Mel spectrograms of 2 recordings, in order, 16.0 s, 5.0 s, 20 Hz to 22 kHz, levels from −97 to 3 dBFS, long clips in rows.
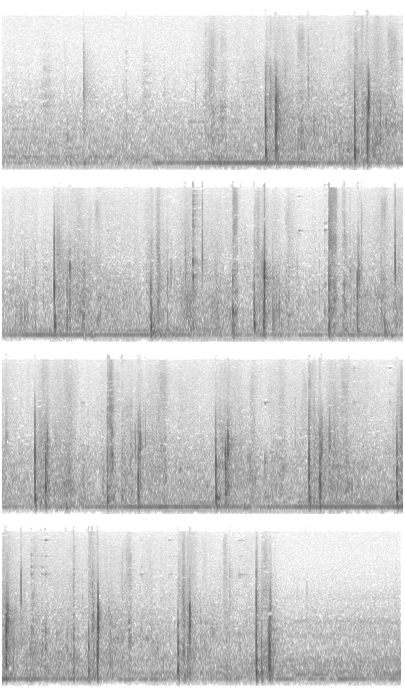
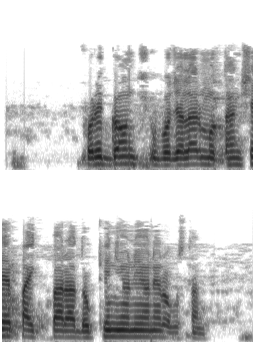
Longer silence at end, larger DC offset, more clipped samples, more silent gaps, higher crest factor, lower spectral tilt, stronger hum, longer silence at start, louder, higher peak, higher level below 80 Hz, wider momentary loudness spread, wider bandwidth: about the same, 0 s vs 0.05 s; neither; neither; neither; first, 36 dB vs 16 dB; second, -3 dB/octave vs -6 dB/octave; neither; second, 0 s vs 0.8 s; second, -41 LUFS vs -15 LUFS; second, -6 dBFS vs 0 dBFS; second, -90 dBFS vs -58 dBFS; first, 17 LU vs 7 LU; first, 17.5 kHz vs 7.6 kHz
